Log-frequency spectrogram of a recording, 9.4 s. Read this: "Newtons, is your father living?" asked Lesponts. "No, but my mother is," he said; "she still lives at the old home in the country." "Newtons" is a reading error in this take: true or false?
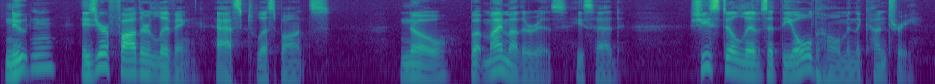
true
